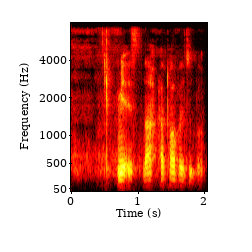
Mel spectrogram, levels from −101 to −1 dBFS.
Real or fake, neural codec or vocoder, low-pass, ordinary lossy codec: fake; codec, 16 kHz, 4.8 kbps, FACodec; 7.2 kHz; none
